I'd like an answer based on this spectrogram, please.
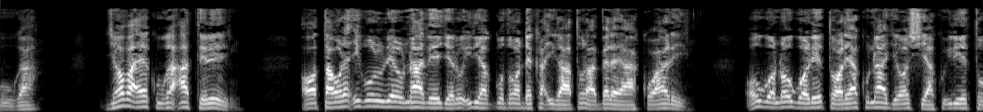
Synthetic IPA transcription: uːɣa | d͡ʒɛhɔvaɛkuɣaʔateɾe | ɔtaoɾeaʔiɣoɾoiɾɛɾonaðed͡ʒɛɾoiɾeaɣoðɔdɛkaiɣatoɾambɛɾɛjakwaɾe | ɔɣwɔnɔɣɔɾetwaɾeakunad͡ʒɛɔɕiakuiɾeto

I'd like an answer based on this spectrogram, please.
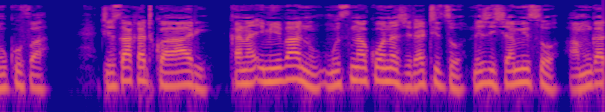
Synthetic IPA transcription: kuːa | d͡ʒe̞s̬uakati̥kwaːɾi | kanaimiʋan̤umusinakuonaʐiɾatid͡zo̞ne̞ʐiʃamiso̞ɦamuŋɡa

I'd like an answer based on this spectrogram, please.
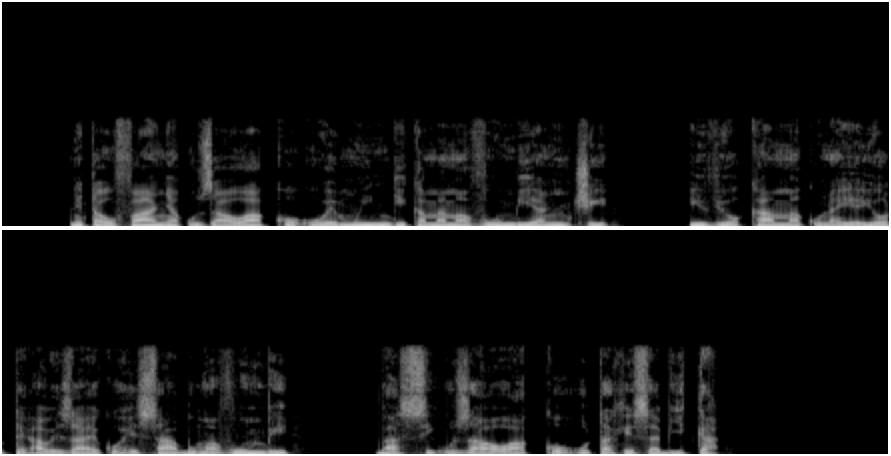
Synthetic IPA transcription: nitaufaɲaʔuzaɔwakʰɔʔuwɛmwiŋɡikamamavumbijaɲ̩t͡ʃḭ | hivjɔkamakunajɛjɔtɛʔawɛzaɛkuhɛsaɓumavumbi | ɓasiʔuzaɔwakɔʔutahɛsa̰ɓḭka

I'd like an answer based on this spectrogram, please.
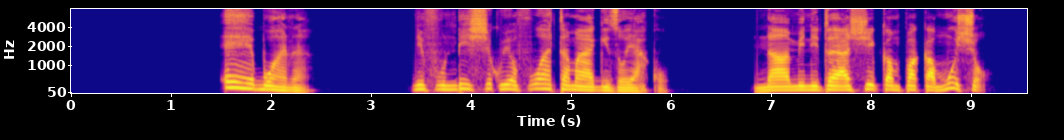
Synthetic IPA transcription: ɛɓwana̰ | nifundiʃɛkujafuatamaːɠizɔja̰kɔ̰ | naminitajaʃikam̩pakamwiʃɔ̰

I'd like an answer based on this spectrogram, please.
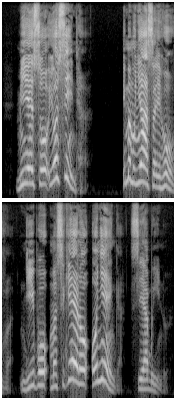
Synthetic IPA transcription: mijɛsɔjɔsintʰa̰ | imamuɲasajɛɦɔva̰ | ndip̬ɔmasikɛlɔɔɲɛŋɡa | sijaɓwḭːnɔ

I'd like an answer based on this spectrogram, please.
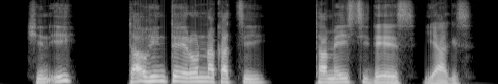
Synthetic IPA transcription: ʃɪnʔɪ | t̪ɐwʊhɪnt̪ːɛɛɾɔnːɐkɐt͡sːi | t̪ɐmɛjsːɪd̪ɛʔe̞ːsjaːɡɪs

